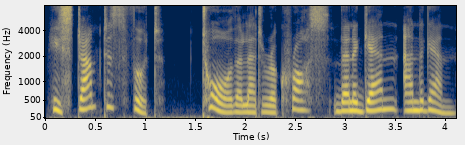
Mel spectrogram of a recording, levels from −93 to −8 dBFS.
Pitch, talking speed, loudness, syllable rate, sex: 225 Hz, 175 wpm, -20 LUFS, 4.7 syllables/s, female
